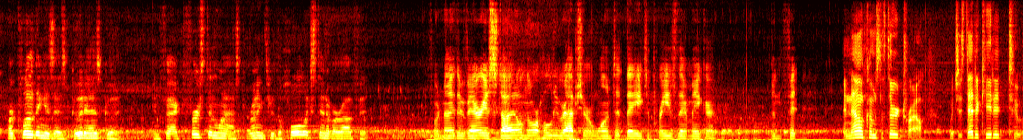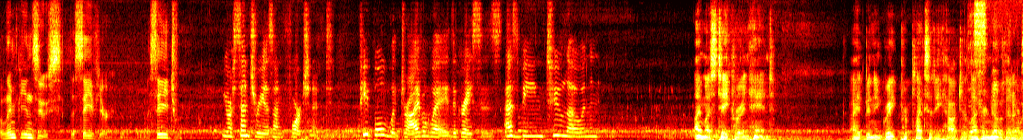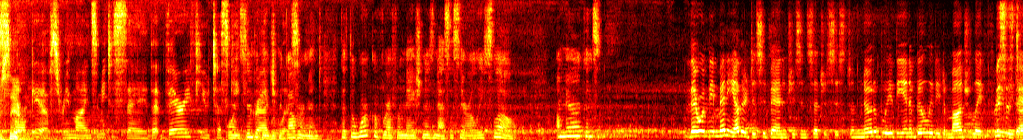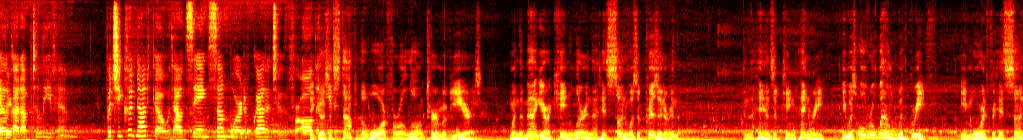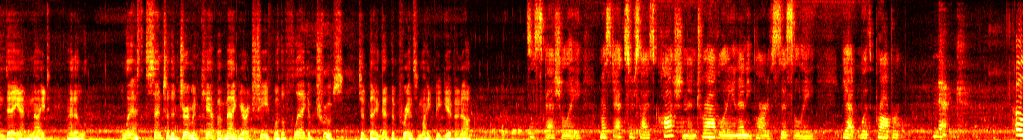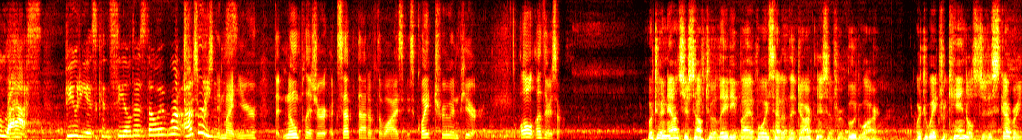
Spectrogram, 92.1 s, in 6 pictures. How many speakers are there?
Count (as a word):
ten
